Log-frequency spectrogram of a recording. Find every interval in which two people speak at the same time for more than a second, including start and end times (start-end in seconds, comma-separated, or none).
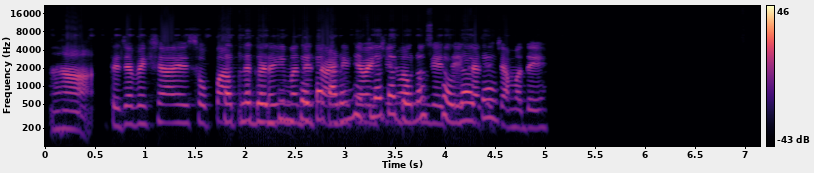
1.8-4.5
